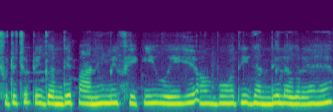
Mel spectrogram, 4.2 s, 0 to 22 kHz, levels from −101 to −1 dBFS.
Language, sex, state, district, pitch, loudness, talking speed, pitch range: Hindi, female, Uttar Pradesh, Etah, 225 Hz, -13 LUFS, 200 wpm, 220-235 Hz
